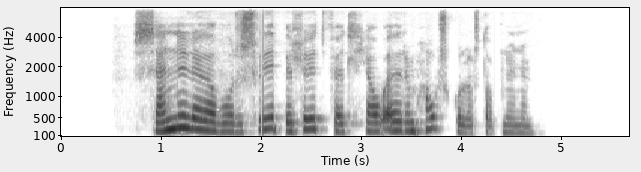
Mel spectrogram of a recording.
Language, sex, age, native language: Icelandic, female, 40-49, Icelandic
